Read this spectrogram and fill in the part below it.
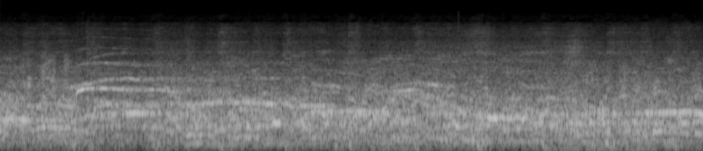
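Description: A dense crowd chatters and calls out all around, outdoors.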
